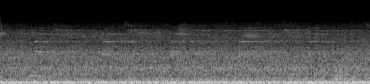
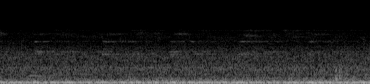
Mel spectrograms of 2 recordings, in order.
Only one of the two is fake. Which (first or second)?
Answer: second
